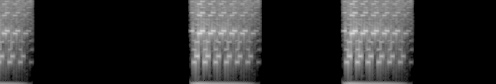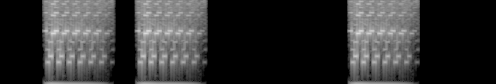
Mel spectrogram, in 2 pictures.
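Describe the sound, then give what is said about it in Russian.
Telephone ringing on an outgoing call: loud electronic ring bursts repeat at uneven intervals with silence between them. A partial burst at the start is followed by five more. “Я позвоню ему”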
